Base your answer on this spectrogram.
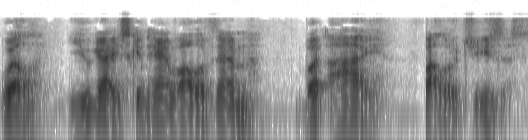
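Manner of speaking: smug, self-satisfied, arrogant, superior tone. Retelling how the ones in the corner talk, mock-arrogant tone. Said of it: "You can almost hear the arrogance coming out of that".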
